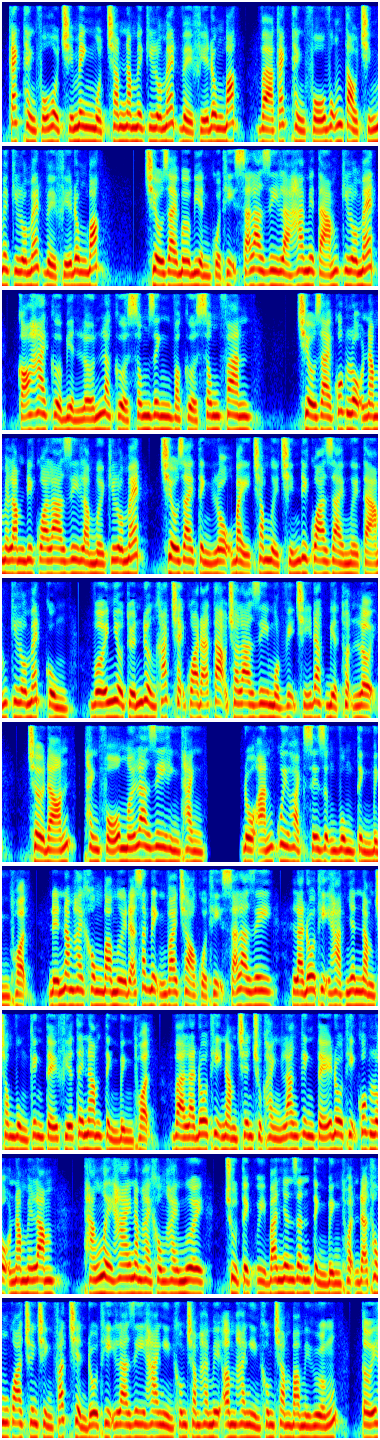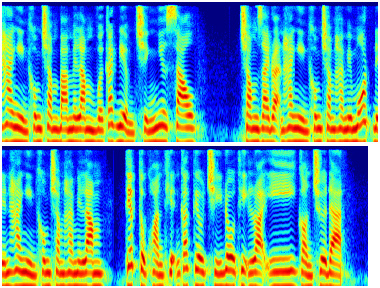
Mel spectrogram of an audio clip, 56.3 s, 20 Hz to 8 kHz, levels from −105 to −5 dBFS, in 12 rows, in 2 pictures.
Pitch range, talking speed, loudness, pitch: 205-245 Hz, 225 wpm, -18 LUFS, 225 Hz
